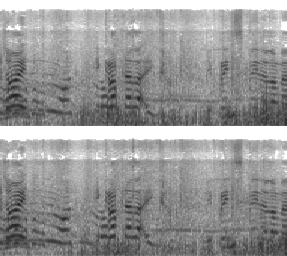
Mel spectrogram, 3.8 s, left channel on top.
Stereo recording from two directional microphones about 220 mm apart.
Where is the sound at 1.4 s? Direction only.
15° left (ahead or behind).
